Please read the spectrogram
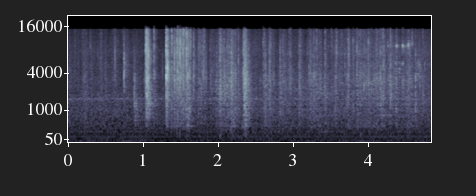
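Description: Small clear plastic bag being handled and pulled open, crinkling with a run of irregular crackles and clicks, busiest from about one to two and a half seconds in.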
